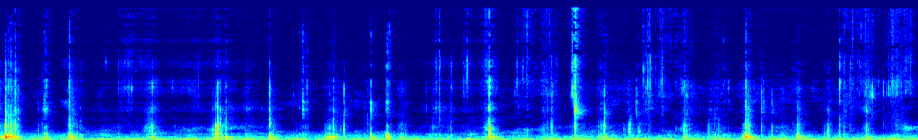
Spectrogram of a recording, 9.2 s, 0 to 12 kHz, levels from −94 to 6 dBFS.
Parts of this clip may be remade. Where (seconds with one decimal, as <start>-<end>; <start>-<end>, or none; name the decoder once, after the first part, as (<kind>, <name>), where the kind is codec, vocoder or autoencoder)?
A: 0.8-2.7 (codec, SNAC); 4.1-5.0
